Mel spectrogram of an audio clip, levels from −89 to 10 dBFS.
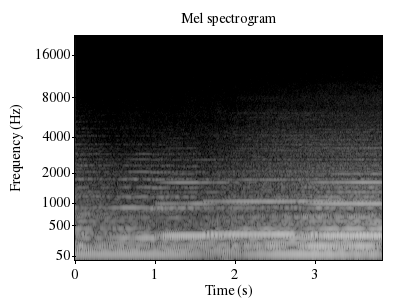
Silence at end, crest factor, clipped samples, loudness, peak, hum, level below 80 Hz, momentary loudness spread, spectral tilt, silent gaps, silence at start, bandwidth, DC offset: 0 s; 14 dB; under 0.1%; -22 LUFS; -8 dBFS; none; -30 dBFS; 11 LU; -10 dB/octave; none; 0 s; 6 kHz; under 0.1%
